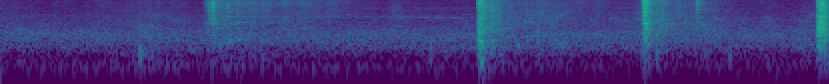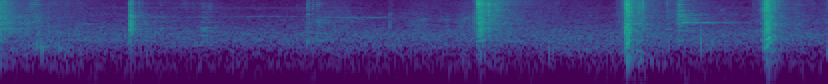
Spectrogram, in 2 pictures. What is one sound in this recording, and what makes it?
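A hoe chops into soil with dull thuds, one blow after another.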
